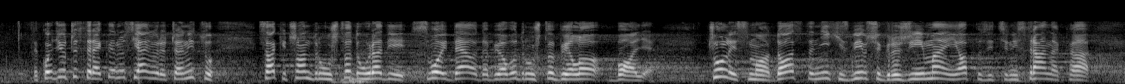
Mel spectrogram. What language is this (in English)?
Serbian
